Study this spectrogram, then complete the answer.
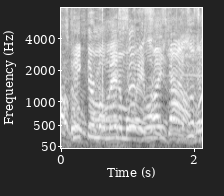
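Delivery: fired-up coach shout. Real, not acted. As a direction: fire the team up, shouting. Coach firing up team.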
